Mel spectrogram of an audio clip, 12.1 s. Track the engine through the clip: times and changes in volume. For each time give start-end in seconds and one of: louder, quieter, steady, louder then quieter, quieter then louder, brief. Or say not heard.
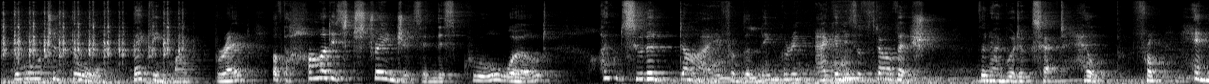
0.0-1.9 brief
6.4-12.0 quieter.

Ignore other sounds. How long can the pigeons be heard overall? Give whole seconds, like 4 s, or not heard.
not heard.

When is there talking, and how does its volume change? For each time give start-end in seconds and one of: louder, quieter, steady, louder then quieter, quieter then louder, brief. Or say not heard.
0.1-12.0 steady.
